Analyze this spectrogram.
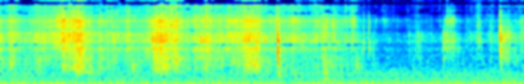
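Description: Footsteps crunching on gravel at a walking pace, fading after about three and a half seconds, with a sharp click near the middle and another near the end.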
